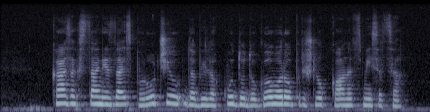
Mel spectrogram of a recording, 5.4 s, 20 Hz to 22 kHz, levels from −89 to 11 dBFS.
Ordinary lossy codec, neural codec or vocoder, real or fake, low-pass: none; vocoder, 44.1 kHz, 128 mel bands every 512 samples, BigVGAN v2; fake; 19.8 kHz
